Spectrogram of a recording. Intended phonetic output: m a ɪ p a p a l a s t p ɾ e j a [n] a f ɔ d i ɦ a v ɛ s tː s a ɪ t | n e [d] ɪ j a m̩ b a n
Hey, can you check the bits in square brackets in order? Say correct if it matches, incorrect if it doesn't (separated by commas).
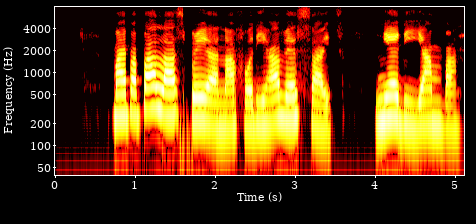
correct, correct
